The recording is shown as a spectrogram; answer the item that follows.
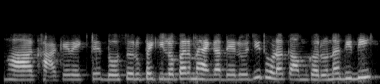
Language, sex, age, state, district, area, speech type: Hindi, female, 45-60, Madhya Pradesh, Balaghat, rural, conversation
